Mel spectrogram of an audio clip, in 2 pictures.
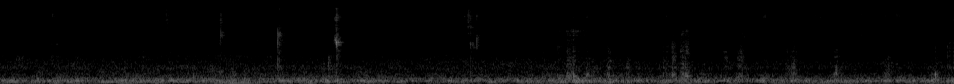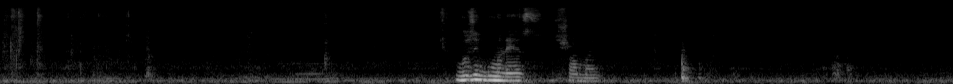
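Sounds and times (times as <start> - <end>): person chewing crunchy food: 4.6 - 11.8.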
